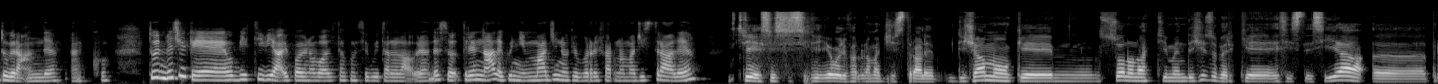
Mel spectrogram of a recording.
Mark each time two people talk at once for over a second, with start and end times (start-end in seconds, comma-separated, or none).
none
